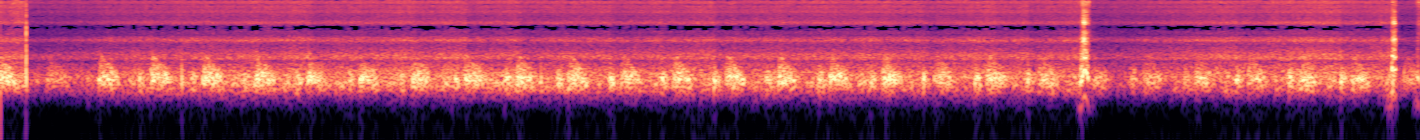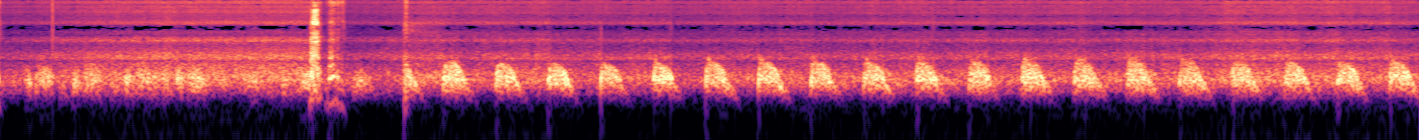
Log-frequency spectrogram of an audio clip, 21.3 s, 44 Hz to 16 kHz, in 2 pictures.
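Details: Fetal heartbeat at 13 weeks 5 days of pregnancy (third baby), found at home with a Sonoline B fetal Doppler; rapid regular whooshing pulses about 150 per minute.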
